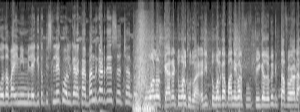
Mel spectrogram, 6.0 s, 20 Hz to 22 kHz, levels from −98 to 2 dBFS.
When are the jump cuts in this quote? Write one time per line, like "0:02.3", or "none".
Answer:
0:02.8

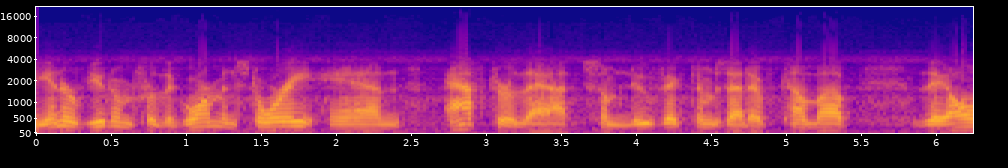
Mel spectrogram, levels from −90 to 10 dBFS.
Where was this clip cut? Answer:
0:02.6
0:03.6

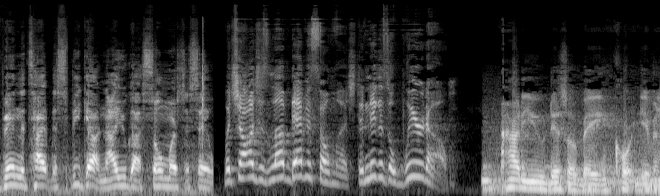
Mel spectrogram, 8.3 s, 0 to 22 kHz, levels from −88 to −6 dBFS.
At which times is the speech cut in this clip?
0:02.7
0:06.0

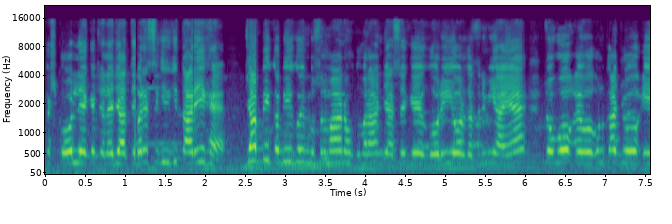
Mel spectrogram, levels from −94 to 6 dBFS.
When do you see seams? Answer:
0:01.1

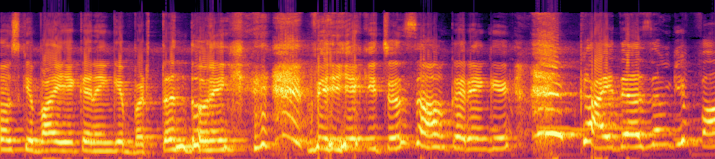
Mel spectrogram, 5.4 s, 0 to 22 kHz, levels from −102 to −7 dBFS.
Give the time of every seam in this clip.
0:03.9

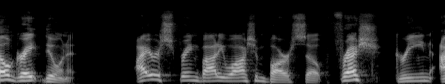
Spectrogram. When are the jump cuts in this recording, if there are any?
none

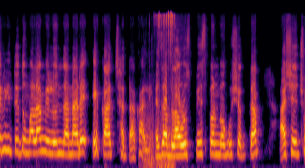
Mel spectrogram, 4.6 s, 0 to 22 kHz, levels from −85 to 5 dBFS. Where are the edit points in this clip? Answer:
0:02.2

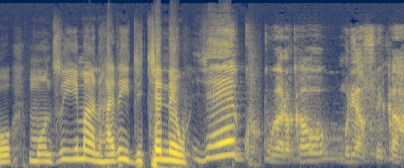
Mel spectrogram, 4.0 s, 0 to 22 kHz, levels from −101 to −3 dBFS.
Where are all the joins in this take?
0:02.6

